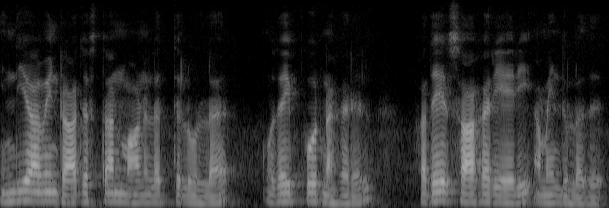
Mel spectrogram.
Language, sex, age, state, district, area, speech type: Tamil, male, 18-30, Tamil Nadu, Coimbatore, rural, read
